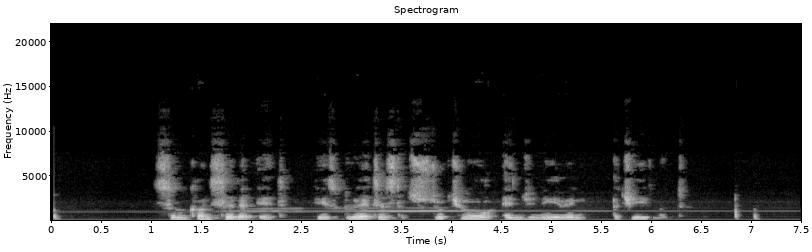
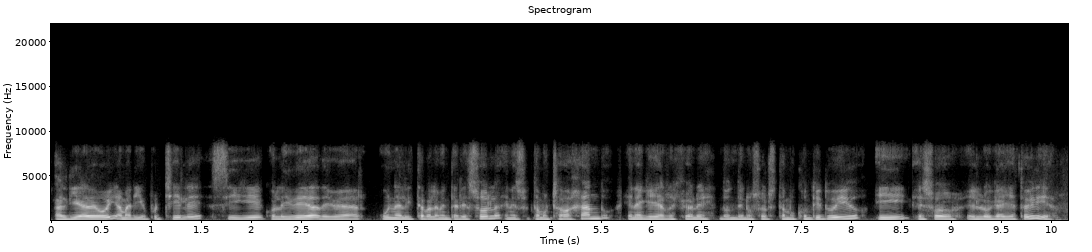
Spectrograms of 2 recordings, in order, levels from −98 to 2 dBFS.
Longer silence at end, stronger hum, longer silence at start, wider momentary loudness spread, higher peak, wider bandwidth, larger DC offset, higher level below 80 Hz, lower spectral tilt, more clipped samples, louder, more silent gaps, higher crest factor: first, 0.45 s vs 0.1 s; neither; about the same, 0.05 s vs 0.05 s; first, 16 LU vs 10 LU; first, -4 dBFS vs -8 dBFS; about the same, 9.4 kHz vs 8.8 kHz; neither; first, -54 dBFS vs -62 dBFS; second, -4.5 dB/octave vs -7.5 dB/octave; neither; first, -22 LUFS vs -26 LUFS; neither; about the same, 20 dB vs 18 dB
